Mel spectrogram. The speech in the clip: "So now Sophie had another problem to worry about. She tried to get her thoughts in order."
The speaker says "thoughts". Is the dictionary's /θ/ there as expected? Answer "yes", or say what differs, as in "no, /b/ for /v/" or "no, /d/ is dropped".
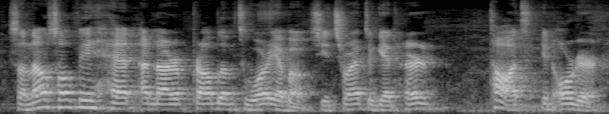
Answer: no, /t/ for /θ/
